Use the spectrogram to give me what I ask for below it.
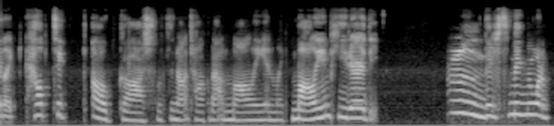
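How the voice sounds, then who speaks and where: A young woman in her teens gushing about a book she loves in a casual vlog, full of filler words, rambling fast and squealing up high when excited. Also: gravelly. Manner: gushing, rapid, many filler "likes", squeals into high pitch. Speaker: book vlogger.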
